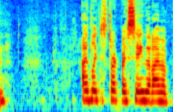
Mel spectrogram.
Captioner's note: speaking French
